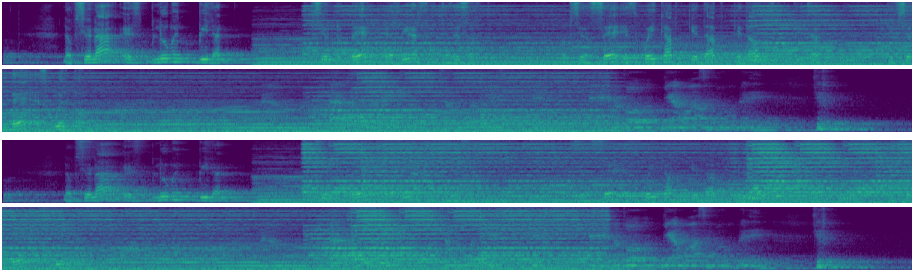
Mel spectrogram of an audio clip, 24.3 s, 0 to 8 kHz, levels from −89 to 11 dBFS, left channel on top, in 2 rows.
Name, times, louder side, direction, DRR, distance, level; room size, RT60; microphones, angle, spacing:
voice 1, 0.8-3.1 4.1-6.3 7.4-11.0 11.8-13.4, left 4 dB, 45° left, 12 dB, 0.4 m, -30 dB
sound 1, 3.3-20.4, equal, 10° right, 1.6 m, -33 dB
sound 2, 4.0-20.2, right 7 dB, 80° right, 0.5 m, -31 dB
voice 2, 15.5-15.9 16.3-17.5 17.8-19.5 19.9-22.3 22.9-23.1, right 2 dB, 50° right, 0 dB, 1.3 m, -36 dB
9.9 x 4.9 x 7.3 m, 2.8 s
head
